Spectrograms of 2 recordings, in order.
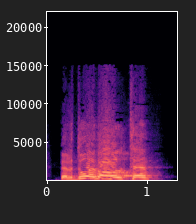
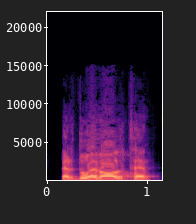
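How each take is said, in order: First: "due" slow and raised, "Per due volte" drawn out; slow, lifted stress on "due"; emphatic first take. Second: "per due volte" repeated lower and slow; low, deliberate repeat of "due"; lower echo. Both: Real, not acted.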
